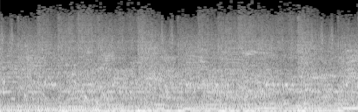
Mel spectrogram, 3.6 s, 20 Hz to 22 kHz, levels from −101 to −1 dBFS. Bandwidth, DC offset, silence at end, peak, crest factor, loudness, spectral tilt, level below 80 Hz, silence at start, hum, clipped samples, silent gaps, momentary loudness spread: 15.5 kHz; 2%; 0 s; 0 dBFS; 10 dB; -12 LUFS; -5.5 dB/octave; -16 dBFS; 0 s; none; under 0.1%; none; 1 LU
